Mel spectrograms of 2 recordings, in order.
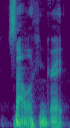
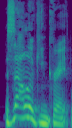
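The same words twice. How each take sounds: First: Softer and lower, ominous; quiet grim repeat. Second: Said in the usual way. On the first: Shown as a demonstration. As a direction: drop the voice, grim warning. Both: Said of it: "Let's just say this".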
